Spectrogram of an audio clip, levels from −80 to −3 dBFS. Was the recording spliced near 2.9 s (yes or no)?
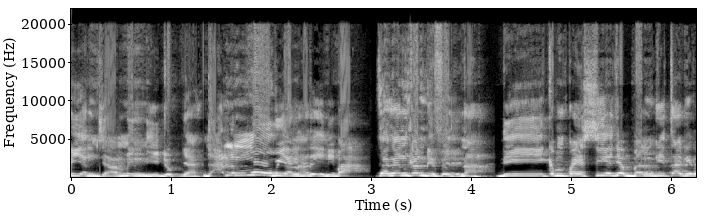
yes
